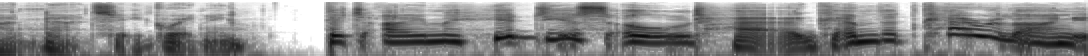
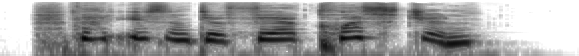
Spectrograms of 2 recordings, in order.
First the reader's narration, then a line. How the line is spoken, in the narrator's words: cried Emily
